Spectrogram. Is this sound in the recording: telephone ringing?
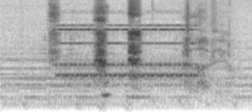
yes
